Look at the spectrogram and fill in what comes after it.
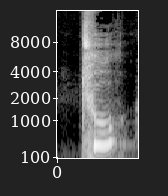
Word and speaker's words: tous: You pronounce T-O-U-S tous when there is no noun after it. For example, ils sont tous partis. You pronounce T-O-U-S tout when there is a noun after it. Par exemple, tous les enfants vont à l'école.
